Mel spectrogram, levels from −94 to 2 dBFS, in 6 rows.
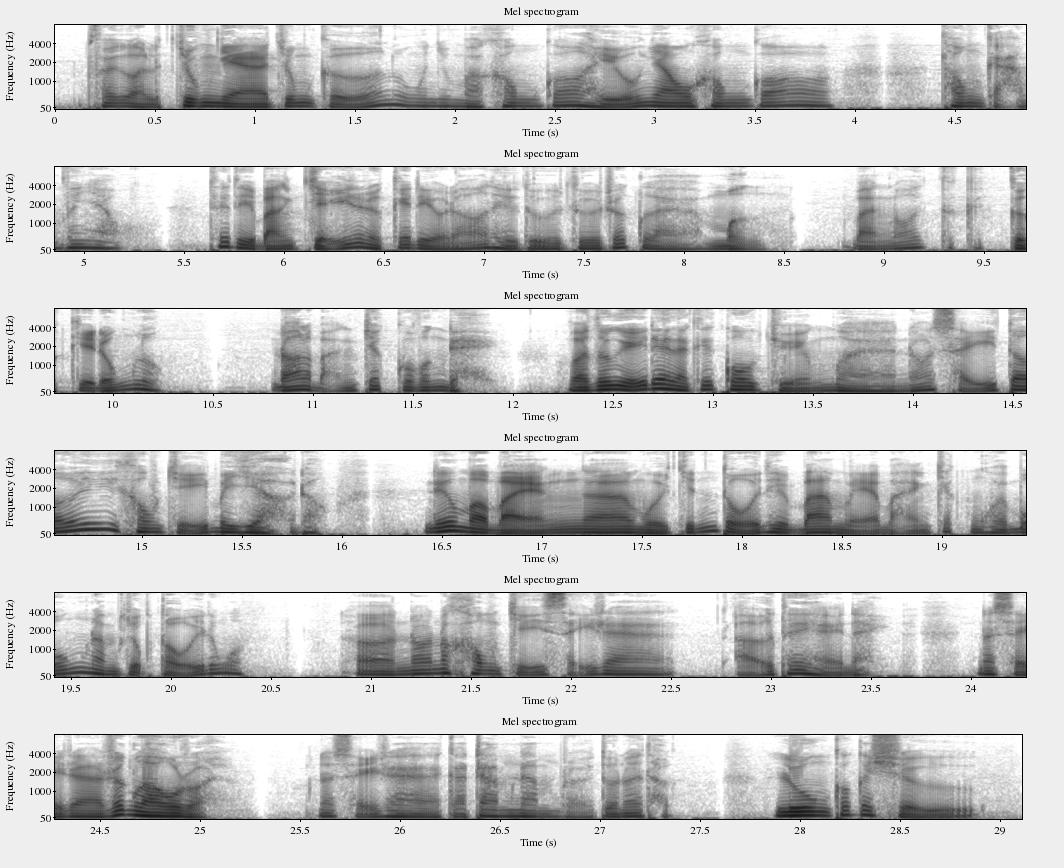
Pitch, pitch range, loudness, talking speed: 105 Hz, 95-125 Hz, -19 LUFS, 235 wpm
